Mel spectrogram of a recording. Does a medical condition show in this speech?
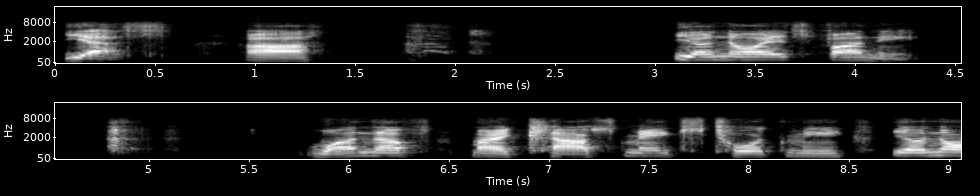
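Yes: cerebral palsy; speech affected.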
